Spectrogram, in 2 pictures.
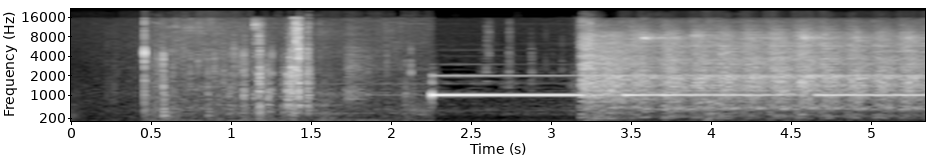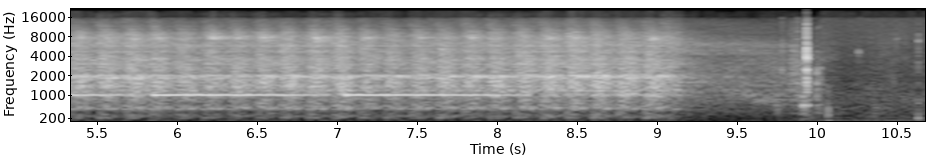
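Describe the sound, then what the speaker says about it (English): A Chrysler PT Cruiser engine spins over steadily for several seconds, loud and close, with a high whine running through the cranking, after some clicks and a brief pause, then stops with a few handling noises. "we're ready to spin the engine over and monitor the fuel pressure"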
